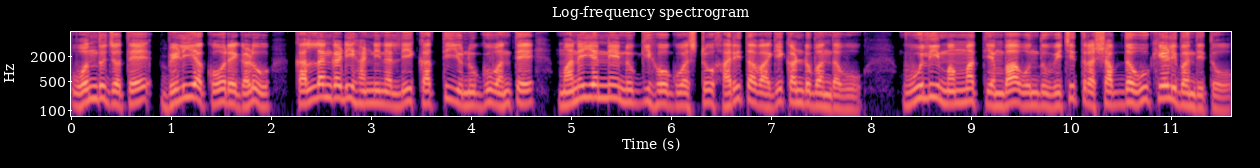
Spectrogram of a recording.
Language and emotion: Kannada, neutral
